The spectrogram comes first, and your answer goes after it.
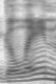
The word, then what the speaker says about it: Ghislaine: Ghislaine Maxwell defamation suit documents coming out.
